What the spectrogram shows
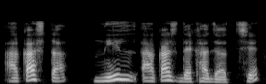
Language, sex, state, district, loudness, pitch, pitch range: Bengali, male, Tripura, Dhalai, -21 LUFS, 155 Hz, 135-185 Hz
